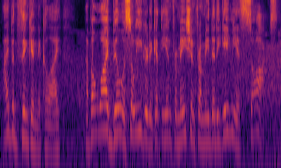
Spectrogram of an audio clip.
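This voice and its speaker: A man's voice: high voice, fairly quick, a little hiss or hum, close to an everyday voice. A man playing Monty, a paranoid, anxious young man who also narrates the story. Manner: jittery, anxious. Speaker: narrator and lead character. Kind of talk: amateur audio drama.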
